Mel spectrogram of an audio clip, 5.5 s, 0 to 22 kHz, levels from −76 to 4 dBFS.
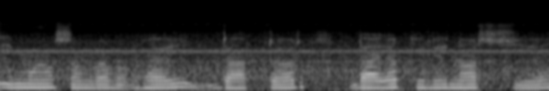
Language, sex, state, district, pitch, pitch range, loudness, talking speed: Maithili, male, Bihar, Begusarai, 155 Hz, 150-165 Hz, -26 LUFS, 75 wpm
